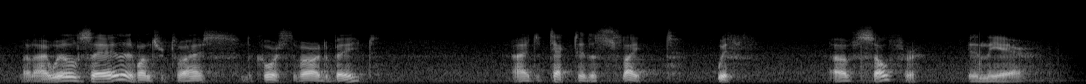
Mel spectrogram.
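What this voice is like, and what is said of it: Amusing patrician drawl. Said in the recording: “You can hear from that amusing patrician drawl that Gore Vidal is at the top of his form”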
